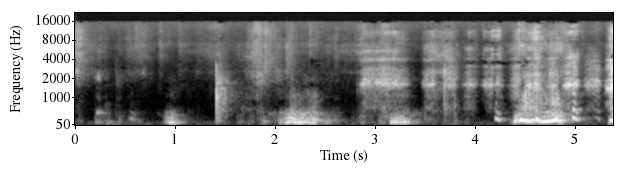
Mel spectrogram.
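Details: Dachshund playing with and catching an octopus, making a series of short, uneven low grumbles and snorting breaths indoors, building to louder rough growling near the end.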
